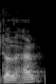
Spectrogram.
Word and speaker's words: Dullahan: Even, like, and I always remember the, where she's in the, I'm probably going to say it wrong, the Dullahan. – Ed Dullahan, yeah. – Yeah, Dullahan, okay.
